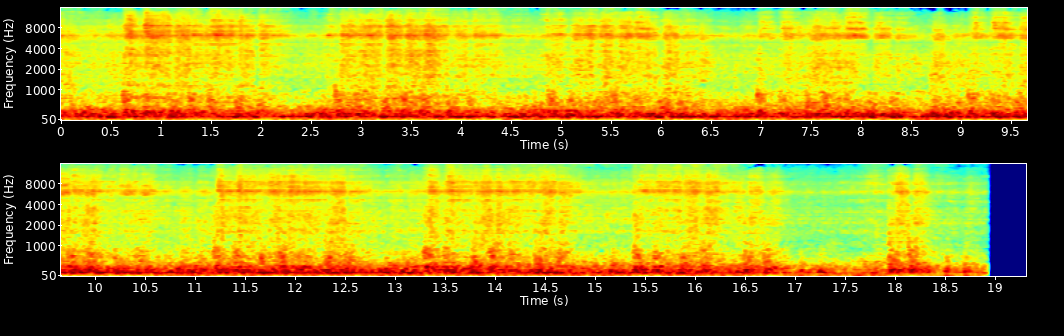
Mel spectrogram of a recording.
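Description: A long freight train of container wagons rolling past at speed, its wheels clattering over the rail joints with a steady high squeal. The sound eases as the last wagons go by and cuts off suddenly near the end.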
